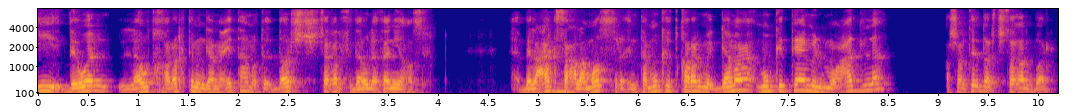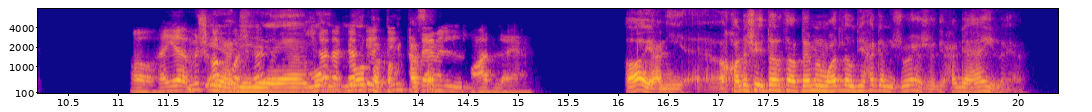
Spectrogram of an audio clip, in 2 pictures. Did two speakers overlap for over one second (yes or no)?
yes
